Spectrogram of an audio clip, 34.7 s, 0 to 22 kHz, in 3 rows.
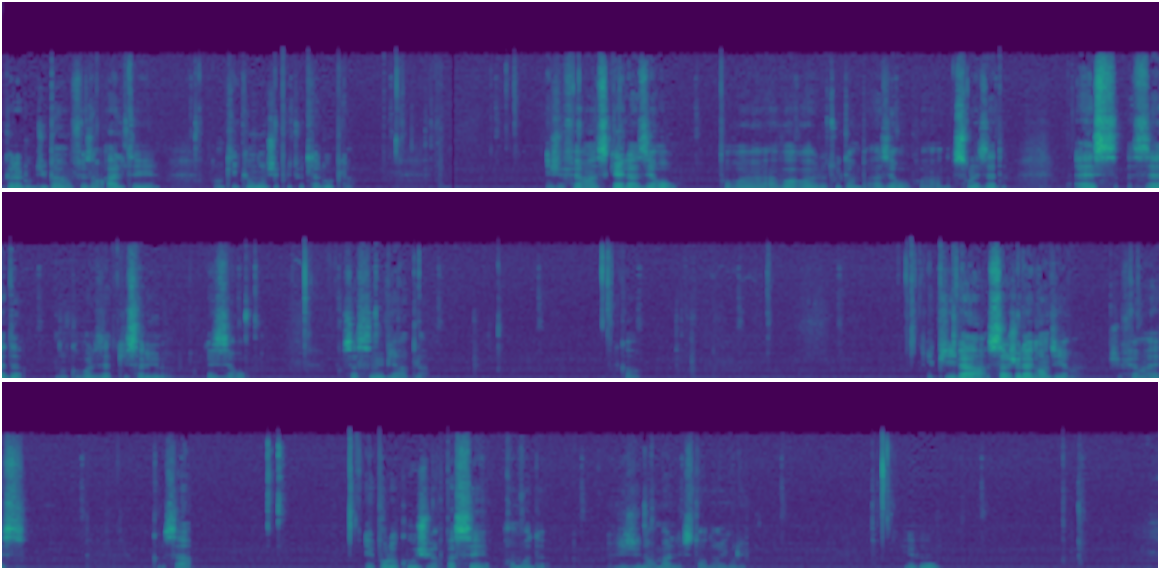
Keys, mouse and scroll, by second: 2.2 scroll up 1, 2.3 middle click, 4.1 middle click, 4.5-5.2 scroll down 1, 5.2 KP_1, 10.9 s, 16.9 middle click, 17.8 middle click, 19.3 KP_1, 23.4 s, 28.4 z, 29.9 scroll up 1, 30.0 middle click, 32.0 scroll down 1, 32.8-33.3 scroll down 3, 34.1 middle click.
